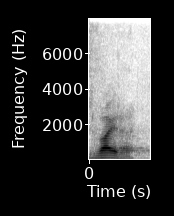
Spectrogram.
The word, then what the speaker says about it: vita: Everybody says vita, but the traditional pronunciation is vita. V-I-T-A. I adhere to the British old school pronunciation.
